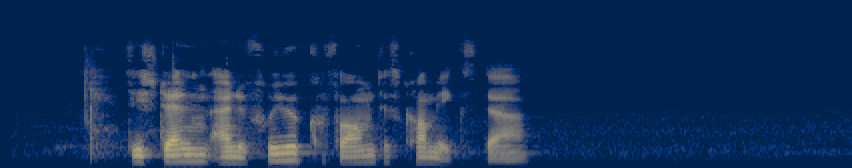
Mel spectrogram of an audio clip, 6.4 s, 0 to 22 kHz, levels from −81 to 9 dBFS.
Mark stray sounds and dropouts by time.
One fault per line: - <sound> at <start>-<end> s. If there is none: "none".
none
